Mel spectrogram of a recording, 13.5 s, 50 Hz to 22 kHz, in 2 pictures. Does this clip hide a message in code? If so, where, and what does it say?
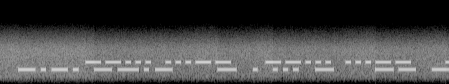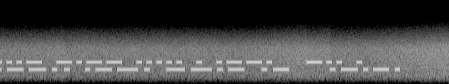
Yes: Morse code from 0.2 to 12.8 s, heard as two keyed tones. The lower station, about 15 wpm, 660 Hz: CQ TEST M8PQA <AR>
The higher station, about 16 wpm, 1130 Hz: 73 73 VY5EP DE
